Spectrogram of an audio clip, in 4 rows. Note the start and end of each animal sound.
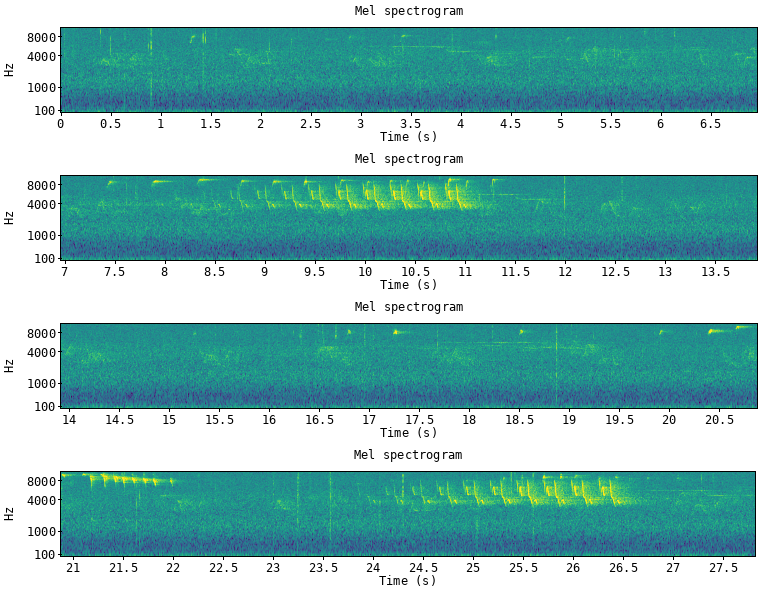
[0.00, 22.18] Red-eyed Vireo (Vireo olivaceus)
[3.02, 4.39] Black-throated Green Warbler (Setophaga virens)
[7.34, 11.02] unidentified call
[8.15, 11.30] Ovenbird (Seiurus aurocapilla)
[10.95, 12.06] Black-throated Green Warbler (Setophaga virens)
[16.67, 18.69] unidentified call
[17.64, 19.26] Black-throated Green Warbler (Setophaga virens)
[19.78, 22.17] unidentified call
[22.77, 27.82] Red-eyed Vireo (Vireo olivaceus)
[23.73, 26.75] Ovenbird (Seiurus aurocapilla)
[25.10, 26.59] unidentified call
[26.52, 27.82] Black-throated Green Warbler (Setophaga virens)
[26.87, 27.82] Winter Wren (Troglodytes hiemalis)

